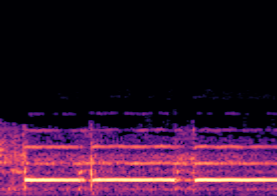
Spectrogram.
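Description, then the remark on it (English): A radar sender, switched on as a crew prepares to land on Mars, hums with a steady, high electronic tone, broken by a few brief clicks and short dips in level, with no voices over it. “Switch on radar sender.”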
